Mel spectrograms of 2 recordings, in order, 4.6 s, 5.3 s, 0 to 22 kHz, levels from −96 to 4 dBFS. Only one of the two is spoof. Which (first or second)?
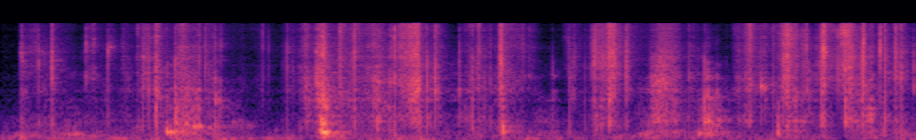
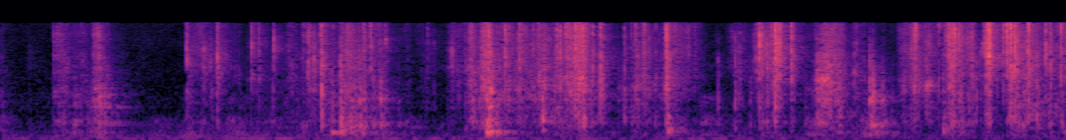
first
